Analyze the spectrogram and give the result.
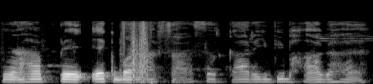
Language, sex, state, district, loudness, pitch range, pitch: Hindi, male, Jharkhand, Palamu, -18 LUFS, 115-125 Hz, 115 Hz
